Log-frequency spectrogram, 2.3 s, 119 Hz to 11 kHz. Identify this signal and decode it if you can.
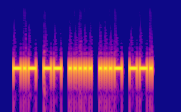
Morse code, heard as a keyed tone, about 36 wpm, 700 Hz. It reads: KM5VG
